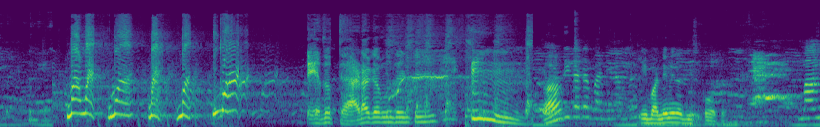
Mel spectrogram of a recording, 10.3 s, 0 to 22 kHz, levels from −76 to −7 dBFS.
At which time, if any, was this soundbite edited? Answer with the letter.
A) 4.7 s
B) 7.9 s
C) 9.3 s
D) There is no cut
B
